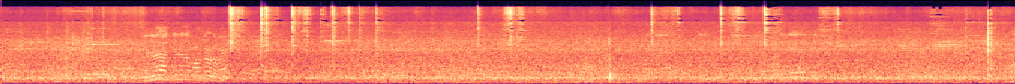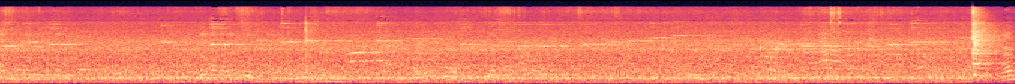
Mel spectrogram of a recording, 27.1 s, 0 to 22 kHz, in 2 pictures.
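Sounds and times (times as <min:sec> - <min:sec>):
metal spatulas clinking on steel: 0:03.0 - 0:05.2, 0:08.6 - 0:10.5.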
